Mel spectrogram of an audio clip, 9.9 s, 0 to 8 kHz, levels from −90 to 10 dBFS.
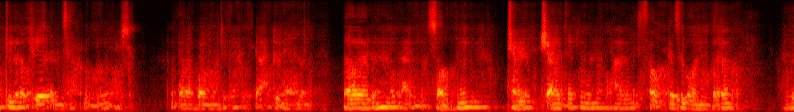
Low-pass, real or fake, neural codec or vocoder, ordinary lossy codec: none; fake; codec, 16 kHz, 1 kbps, FreqCodec, smaller model; none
